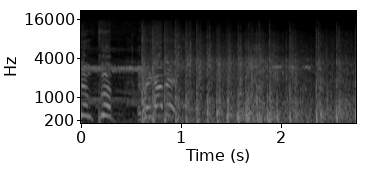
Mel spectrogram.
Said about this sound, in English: He is interrupted by gunfire. Members of the Presidential Guard drove by in vehicles, firing in the air to disperse people.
